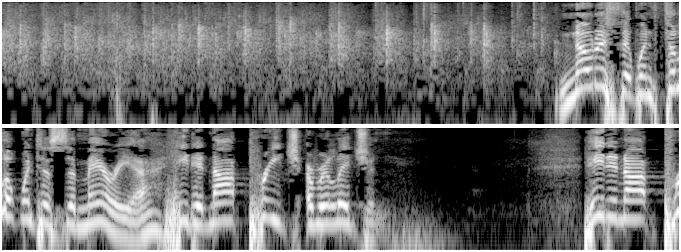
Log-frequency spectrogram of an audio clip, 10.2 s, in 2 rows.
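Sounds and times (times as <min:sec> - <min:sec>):
audience clapping hands: 0:00.0 - 0:04.8
speech: 0:04.2 - 0:08.1, 0:09.4 - 0:10.1.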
